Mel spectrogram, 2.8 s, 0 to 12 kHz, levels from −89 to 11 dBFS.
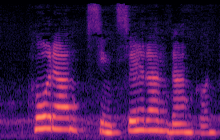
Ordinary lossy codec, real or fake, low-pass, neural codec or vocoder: MP3, 48 kbps; fake; 10.8 kHz; autoencoder, 48 kHz, 32 numbers a frame, DAC-VAE, trained on Japanese speech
